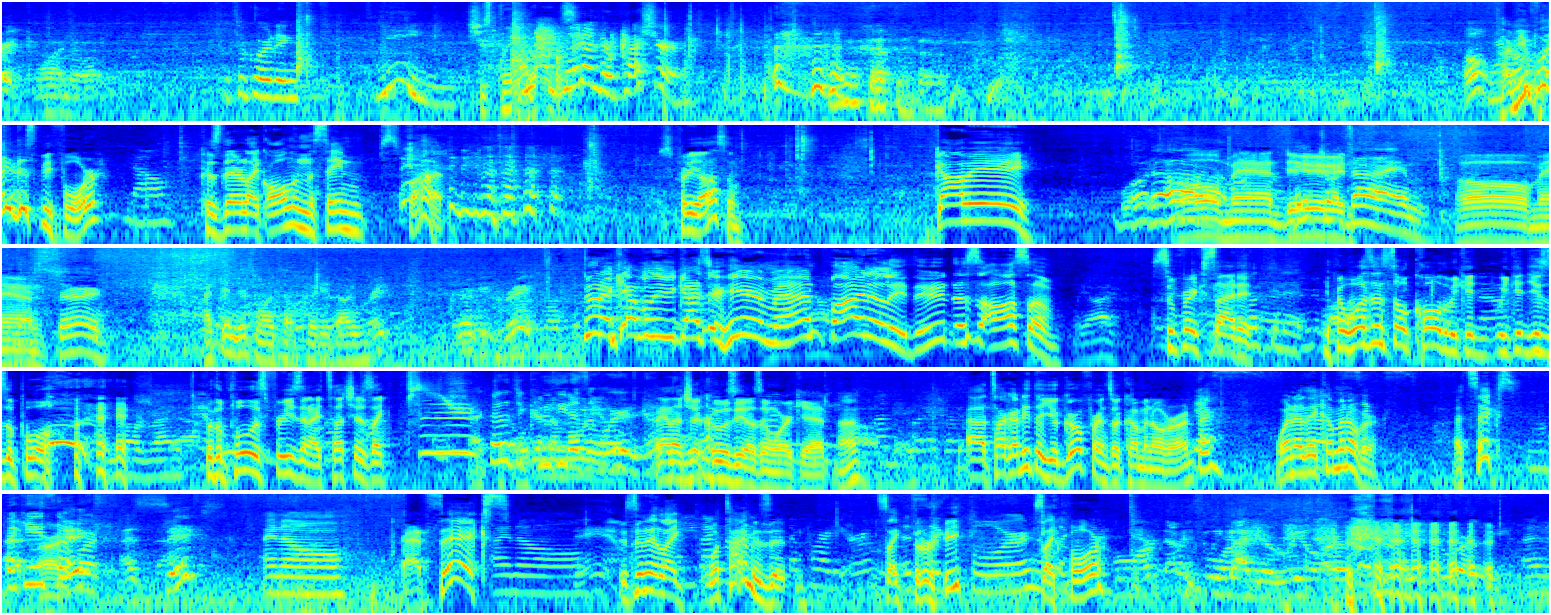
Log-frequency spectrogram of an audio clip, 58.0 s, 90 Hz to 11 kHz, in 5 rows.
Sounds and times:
Sizzle: 5.6 - 58.0.

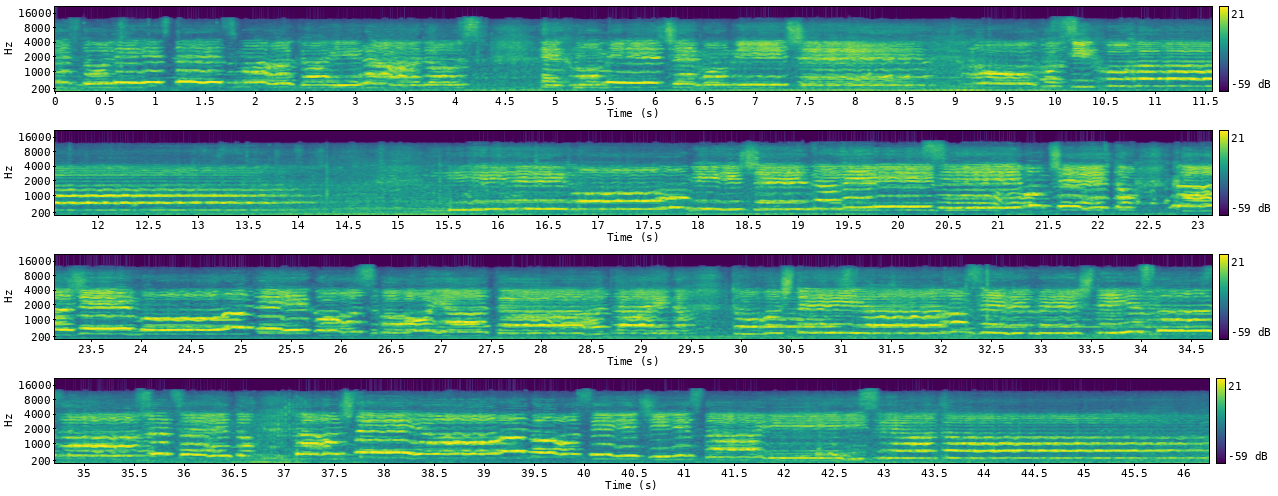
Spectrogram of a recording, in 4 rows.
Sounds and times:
Choir: 0.0 - 46.2.

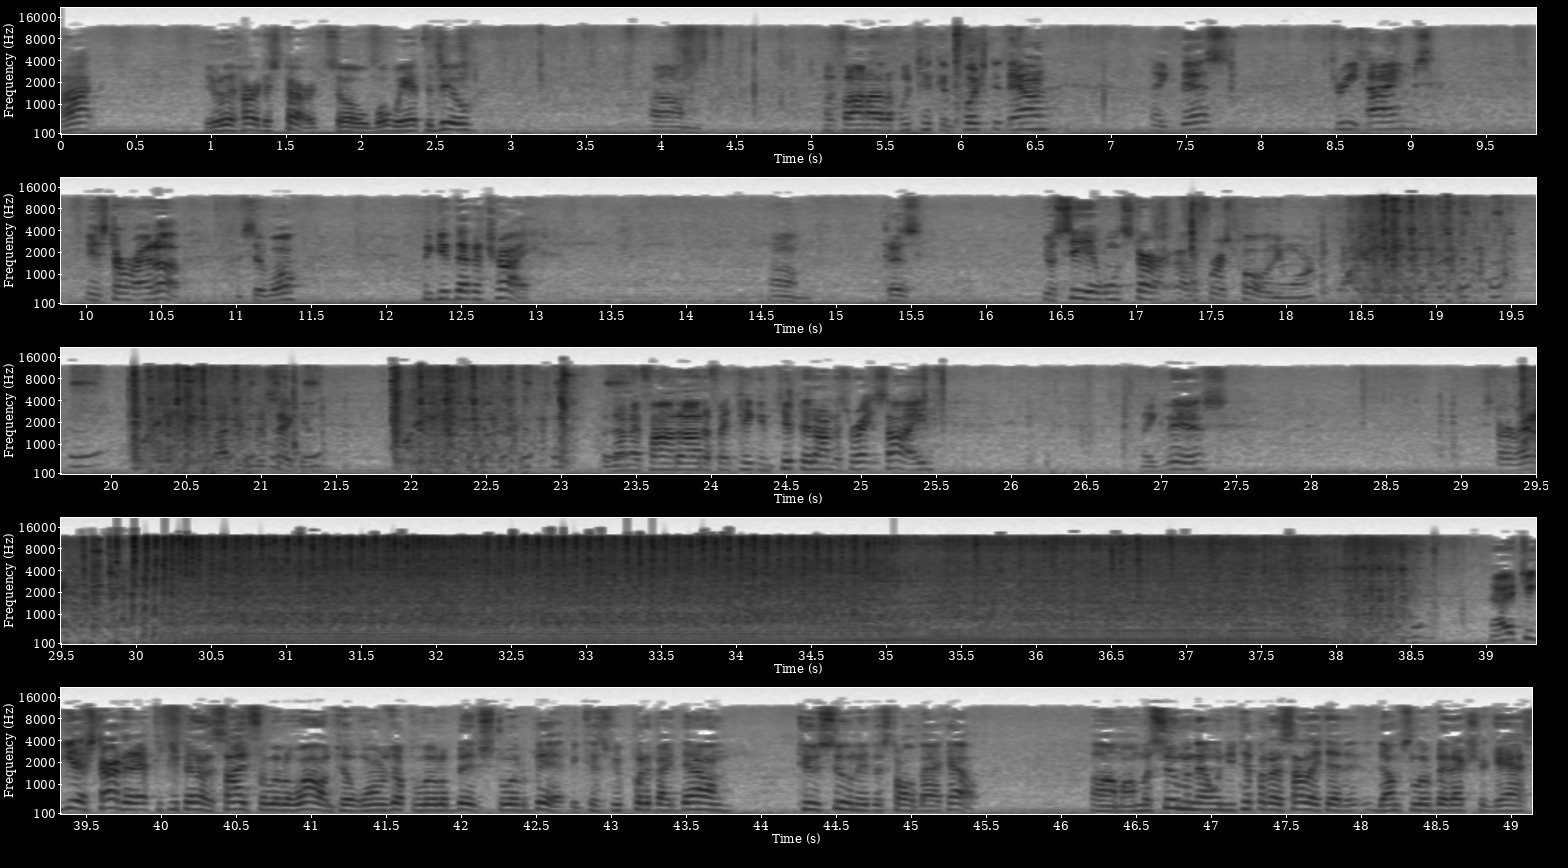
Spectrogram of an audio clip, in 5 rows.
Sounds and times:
Speech: 0.0 - 0.3, 1.0 - 2.8, 3.9 - 4.3, 5.1 - 6.6, 7.3 - 7.9, 8.5 - 9.2, 10.0 - 11.5, 12.2 - 13.0, 14.6 - 15.6, 16.4 - 18.2, 20.6 - 21.5, 22.9 - 25.5, 26.8 - 27.5, 29.2 - 29.6, 39.0 - 45.5, 46.2 - 49.1
Lawn mower: 18.2 - 23.5, 29.4 - 38.9.

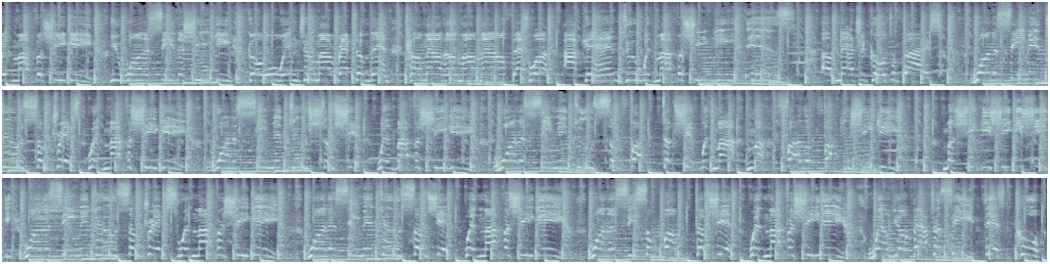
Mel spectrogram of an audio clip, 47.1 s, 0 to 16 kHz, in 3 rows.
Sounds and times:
Music: 0.0 - 47.0.

